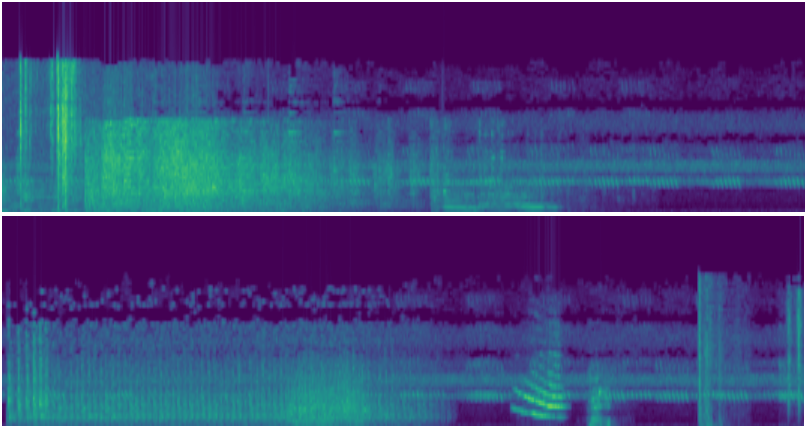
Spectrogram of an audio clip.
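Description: Toy train crash sound effects: a loud crash about half a second in, with a rush of noise that fades over the next two seconds, then a short falling cartoonish cry. A second rush of noise follows, and quick falling squeaky cries come near the end.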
